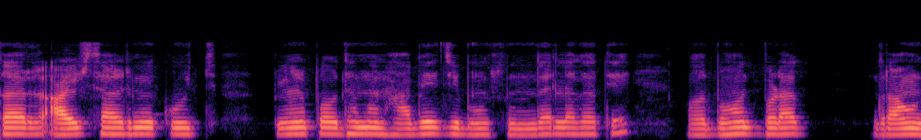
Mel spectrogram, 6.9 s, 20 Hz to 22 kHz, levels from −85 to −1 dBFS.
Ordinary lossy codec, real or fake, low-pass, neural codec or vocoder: none; fake; 7.2 kHz; codec, 44.1 kHz, 7.8 kbps, DAC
